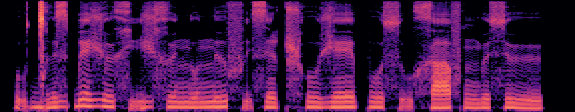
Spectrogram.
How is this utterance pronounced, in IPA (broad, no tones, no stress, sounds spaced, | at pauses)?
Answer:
ṵ ɡ͡ǀ ɨ z ɓ e ʒ ʉ x ḭ ʒ x ʉ n u n ɨ f ḭ s i ʈ͡ʂʰ u ʒ e p u s ṵ x a f ŋ͡m ʉ s ʉ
